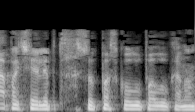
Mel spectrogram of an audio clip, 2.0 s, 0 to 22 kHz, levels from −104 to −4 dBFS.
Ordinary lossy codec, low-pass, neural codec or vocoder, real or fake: MP3, 32 kbps; 7.2 kHz; codec, 44.1 kHz, 7.8 kbps, DAC; fake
